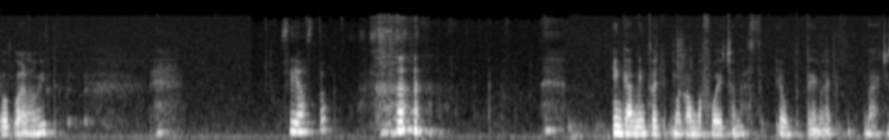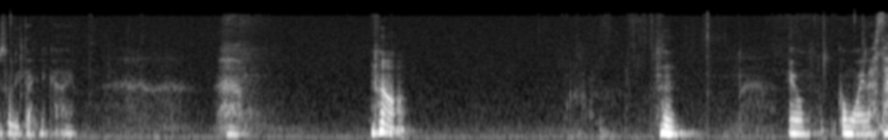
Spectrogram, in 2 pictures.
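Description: A young woman speaks clearly into a microphone, close by, in short bursts with pauses.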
